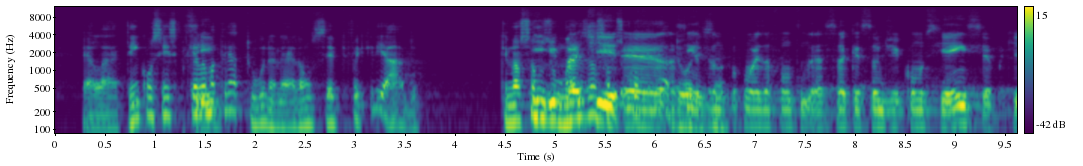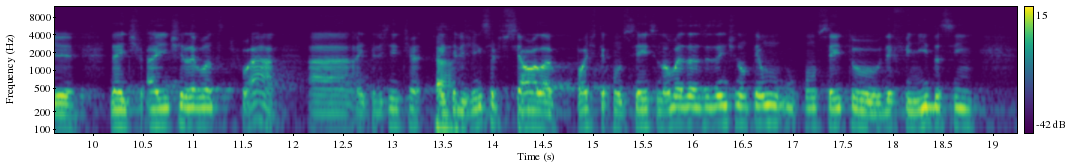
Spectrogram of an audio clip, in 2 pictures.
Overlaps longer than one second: present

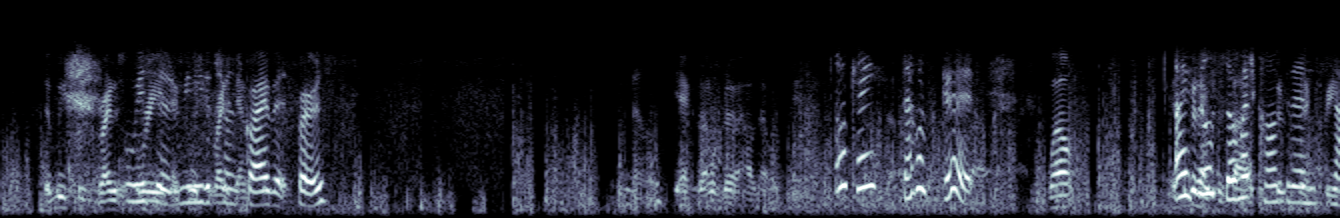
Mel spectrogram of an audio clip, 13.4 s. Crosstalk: present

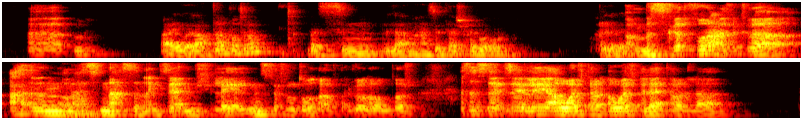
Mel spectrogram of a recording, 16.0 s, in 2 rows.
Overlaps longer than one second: none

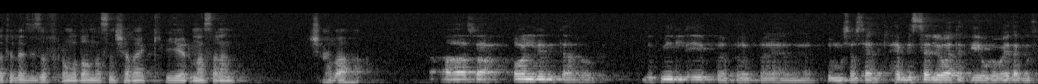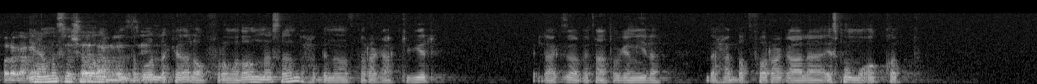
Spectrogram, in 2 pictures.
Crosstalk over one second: present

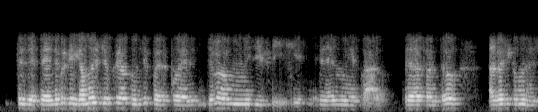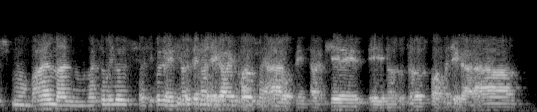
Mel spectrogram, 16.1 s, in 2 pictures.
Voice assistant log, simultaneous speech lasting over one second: present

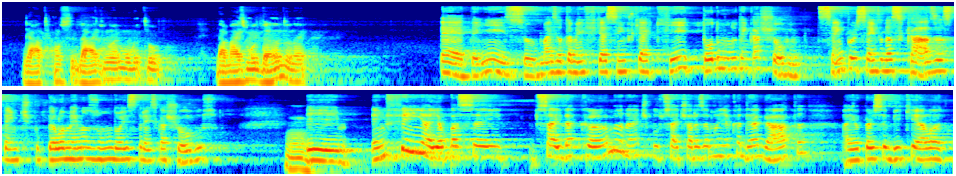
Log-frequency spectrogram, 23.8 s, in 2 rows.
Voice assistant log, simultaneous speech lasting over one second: none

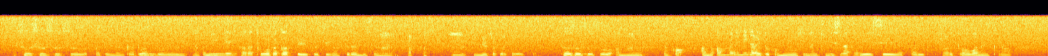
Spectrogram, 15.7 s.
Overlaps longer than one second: none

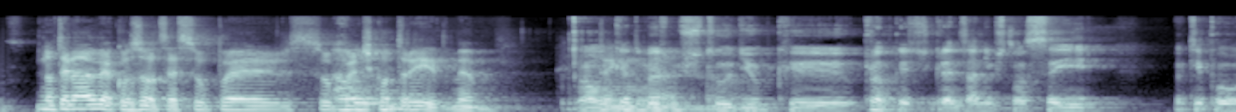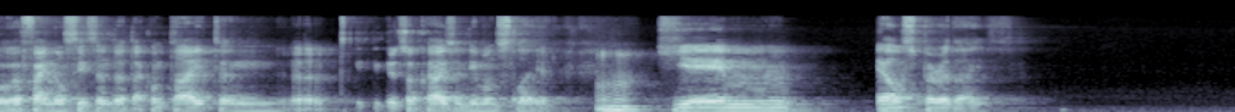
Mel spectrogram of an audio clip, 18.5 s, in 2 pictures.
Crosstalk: present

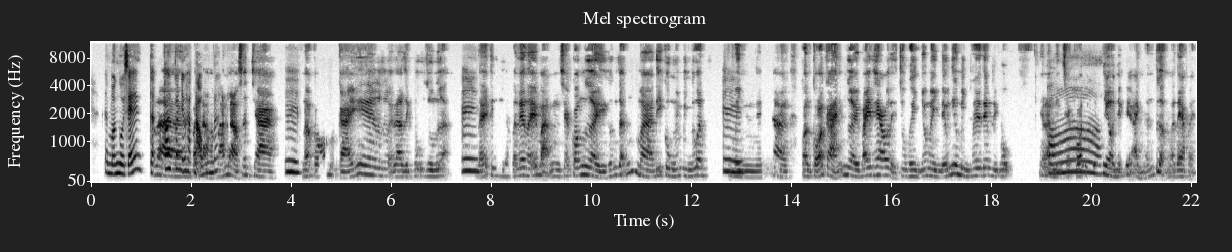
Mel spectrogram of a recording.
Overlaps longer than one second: present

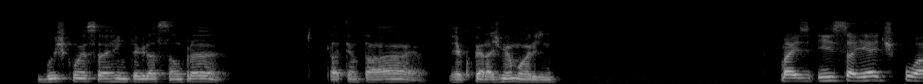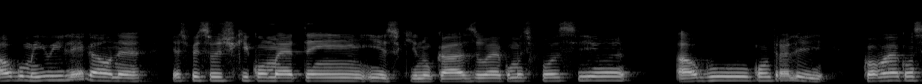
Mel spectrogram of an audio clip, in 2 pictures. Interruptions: none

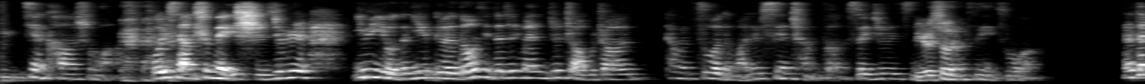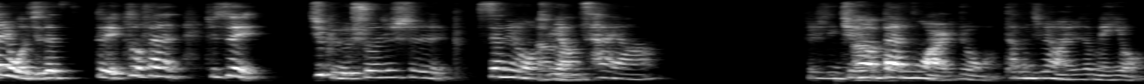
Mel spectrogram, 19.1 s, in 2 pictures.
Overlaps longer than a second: none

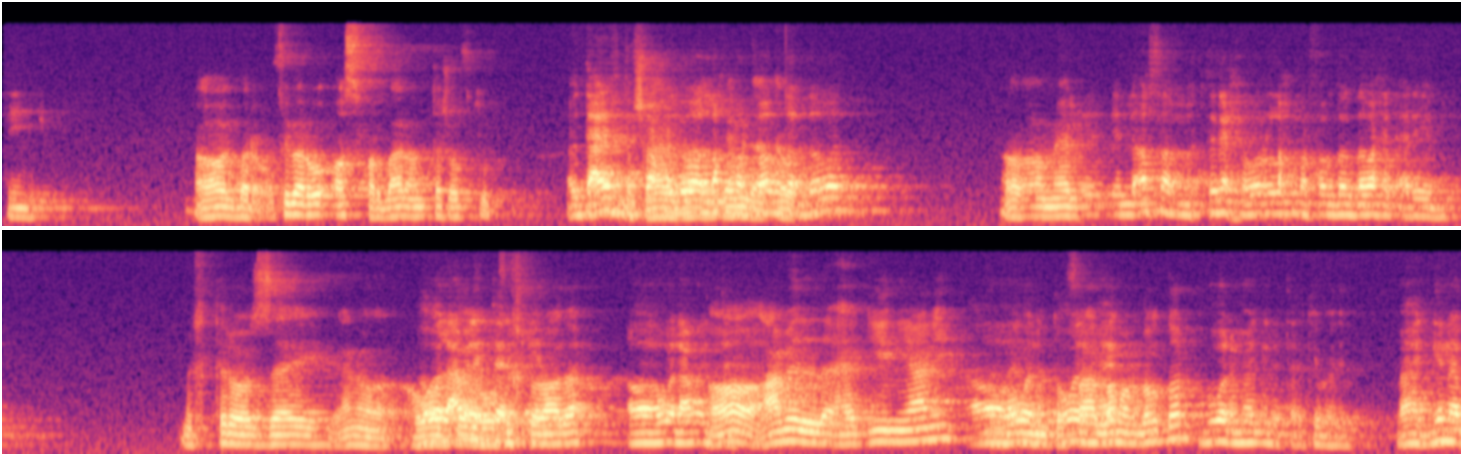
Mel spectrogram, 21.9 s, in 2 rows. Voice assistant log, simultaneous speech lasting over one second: present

